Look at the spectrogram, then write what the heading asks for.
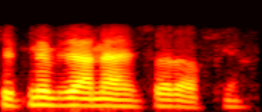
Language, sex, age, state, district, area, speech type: Hindi, male, 30-45, Uttar Pradesh, Bhadohi, rural, conversation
